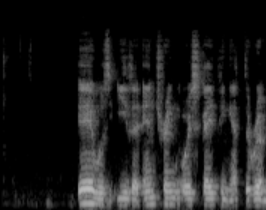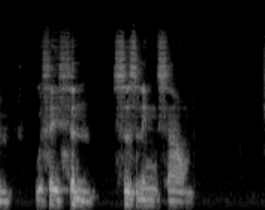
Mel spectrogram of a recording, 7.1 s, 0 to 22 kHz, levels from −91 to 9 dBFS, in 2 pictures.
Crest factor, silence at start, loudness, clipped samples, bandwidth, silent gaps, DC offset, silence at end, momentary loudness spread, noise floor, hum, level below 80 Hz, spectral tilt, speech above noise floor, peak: 20 dB; 1.05 s; -31 LUFS; under 0.1%; 12 kHz; none; under 0.1%; 0.95 s; 15 LU; -81 dBFS; none; -72 dBFS; -5 dB/octave; 51 dB; -12 dBFS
